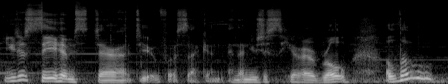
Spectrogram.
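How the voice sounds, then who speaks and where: Man narrating with lively, swinging pitch. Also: moderate pace, soft background music. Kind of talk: casual, vivid improvised narration.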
